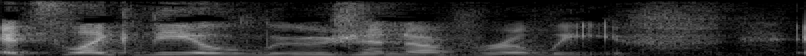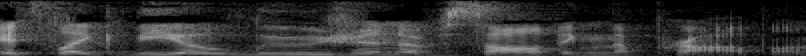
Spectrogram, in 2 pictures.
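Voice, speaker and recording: The voice has an animated, bright, sharp tone. It moves at a fairly quick pace. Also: woman. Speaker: codependency recovery coach. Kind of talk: live stream talk. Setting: live video stream. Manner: fast.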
